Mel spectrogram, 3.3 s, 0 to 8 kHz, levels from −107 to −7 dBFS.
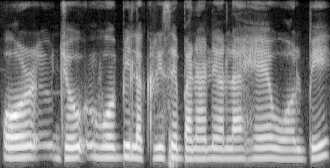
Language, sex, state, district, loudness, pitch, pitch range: Hindi, female, Arunachal Pradesh, Longding, -19 LUFS, 185 Hz, 175-195 Hz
